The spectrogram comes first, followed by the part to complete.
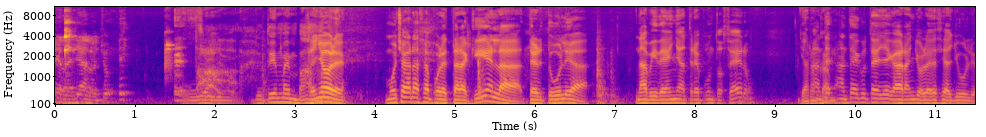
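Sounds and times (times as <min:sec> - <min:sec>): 
glasses clinking together in a toast at a Christmas get-together: 0:00.0 - 0:00.4, 0:01.4 - 0:01.7
speech: 0:00.4 - 0:11.5.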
